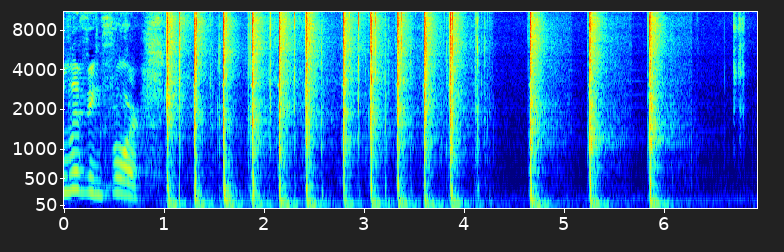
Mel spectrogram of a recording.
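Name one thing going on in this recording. A wooden stick strikes a mobile phone again and again with sharp knocks.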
